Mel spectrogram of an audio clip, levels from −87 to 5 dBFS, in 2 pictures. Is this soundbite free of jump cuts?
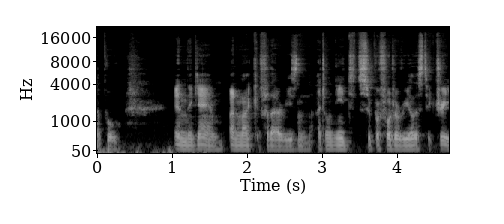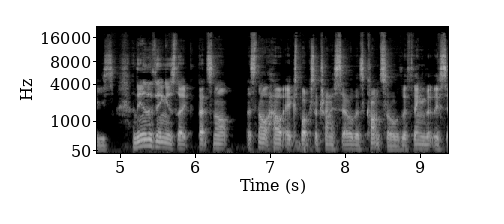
no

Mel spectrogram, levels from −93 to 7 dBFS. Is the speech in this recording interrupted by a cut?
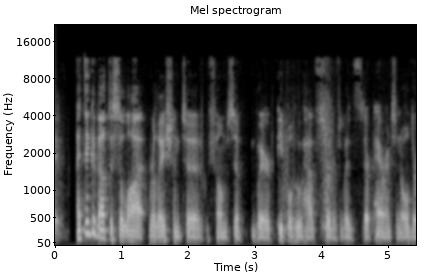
yes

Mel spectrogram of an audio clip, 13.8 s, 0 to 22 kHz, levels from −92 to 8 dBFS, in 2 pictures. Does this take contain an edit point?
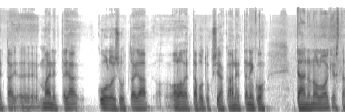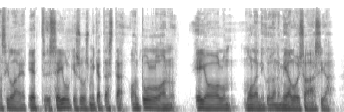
yes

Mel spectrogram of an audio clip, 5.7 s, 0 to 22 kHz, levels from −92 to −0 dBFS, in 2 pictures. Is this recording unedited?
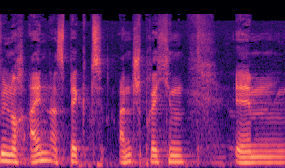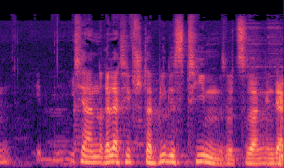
no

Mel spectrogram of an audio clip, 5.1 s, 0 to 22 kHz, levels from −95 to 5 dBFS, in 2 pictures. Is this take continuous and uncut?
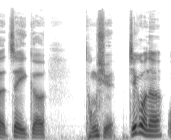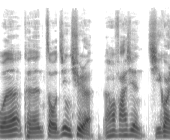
no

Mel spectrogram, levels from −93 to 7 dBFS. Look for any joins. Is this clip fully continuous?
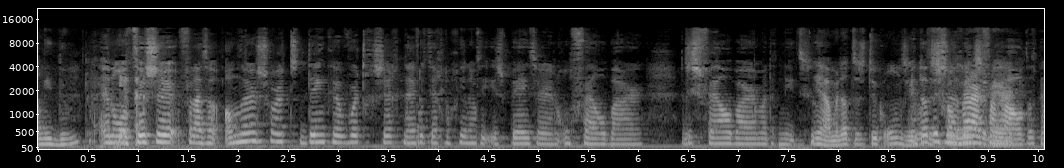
no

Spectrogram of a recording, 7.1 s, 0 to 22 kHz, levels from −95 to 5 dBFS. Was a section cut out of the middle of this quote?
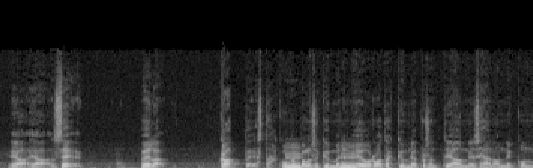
yes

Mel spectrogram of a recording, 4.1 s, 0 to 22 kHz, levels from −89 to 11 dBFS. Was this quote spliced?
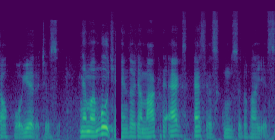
yes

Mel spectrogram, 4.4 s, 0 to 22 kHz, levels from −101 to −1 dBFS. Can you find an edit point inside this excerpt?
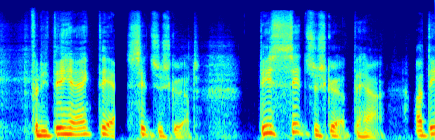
yes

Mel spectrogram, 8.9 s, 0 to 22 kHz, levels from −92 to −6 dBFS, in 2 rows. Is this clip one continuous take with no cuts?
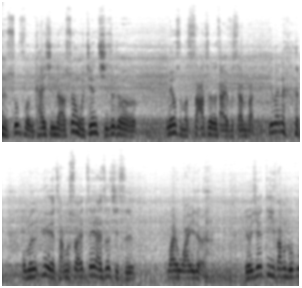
no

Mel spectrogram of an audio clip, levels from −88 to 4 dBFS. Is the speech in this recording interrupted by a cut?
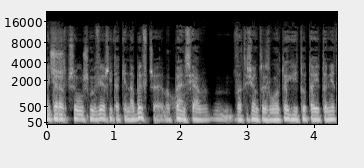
yes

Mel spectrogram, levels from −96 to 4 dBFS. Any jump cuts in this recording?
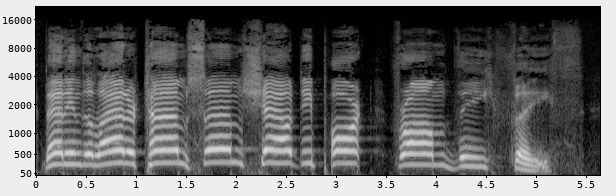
no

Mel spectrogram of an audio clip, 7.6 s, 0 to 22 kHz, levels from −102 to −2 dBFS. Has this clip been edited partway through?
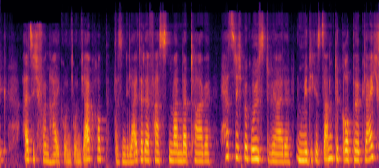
yes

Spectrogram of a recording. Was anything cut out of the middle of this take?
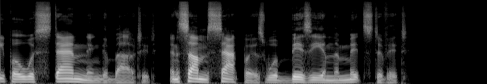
yes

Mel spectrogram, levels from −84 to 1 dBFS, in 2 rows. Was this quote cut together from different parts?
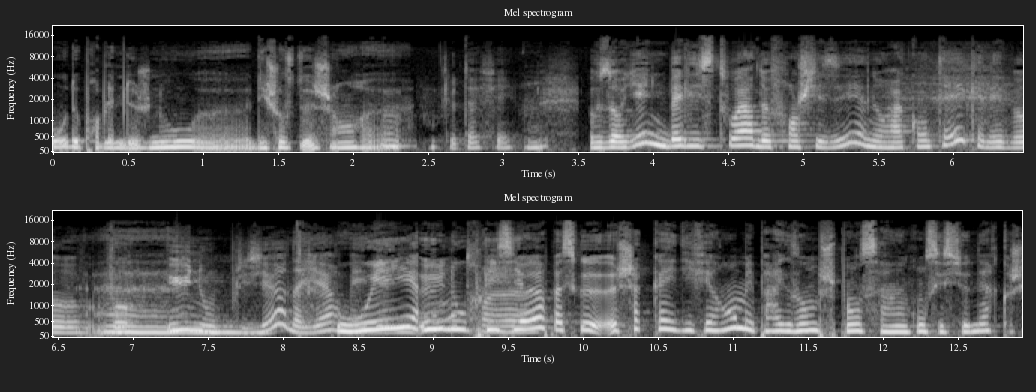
yes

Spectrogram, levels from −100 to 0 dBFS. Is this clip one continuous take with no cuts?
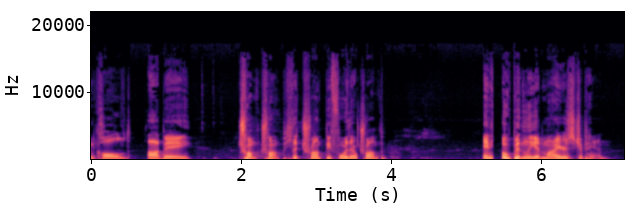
no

